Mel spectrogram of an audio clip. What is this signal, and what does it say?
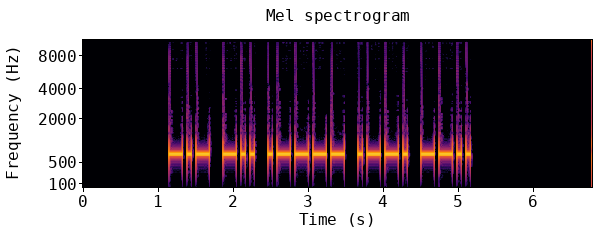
Morse code, heard as a keyed tone, about 20 wpm, 700 Hz. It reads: KD1PZ
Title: Speed Racing - USA 2x2 Call Signs 17wpm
